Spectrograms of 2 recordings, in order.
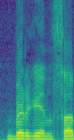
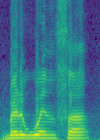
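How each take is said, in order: First: The u after the g is silent. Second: The u after the g is pronounced. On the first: The speaker calls it wrong. "not vergüenza" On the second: The speaker calls it right. "we know it because of the two points"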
